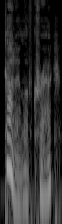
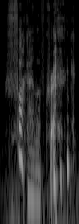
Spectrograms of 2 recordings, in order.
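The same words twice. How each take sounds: First: Low, flat murmur imitating a friend; low deadpan mutter. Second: Low, slow flat murmur; low deadpan mutter. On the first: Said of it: "just randomly hearing you". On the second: Retold or imitated. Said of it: "Same thing, like".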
